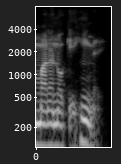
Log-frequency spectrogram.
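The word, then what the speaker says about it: Mononoke-hime: going on um in princess mananoki or mana no kehime you know that's how you say it in in japan you know so you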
